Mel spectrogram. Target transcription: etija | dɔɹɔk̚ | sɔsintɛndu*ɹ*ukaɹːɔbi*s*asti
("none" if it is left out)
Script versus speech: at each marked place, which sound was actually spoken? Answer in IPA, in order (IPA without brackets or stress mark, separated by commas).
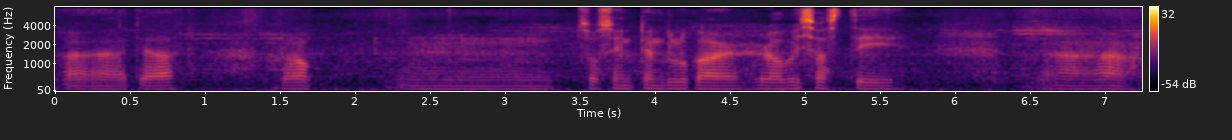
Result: l, s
